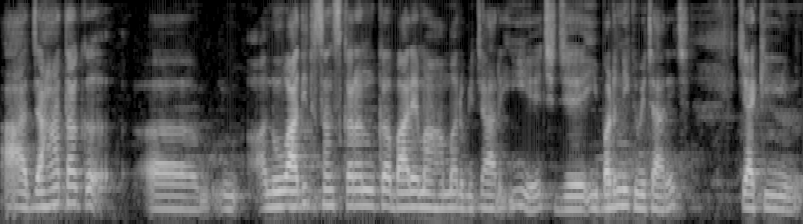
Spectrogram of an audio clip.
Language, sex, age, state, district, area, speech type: Maithili, other, 18-30, Bihar, Madhubani, rural, spontaneous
